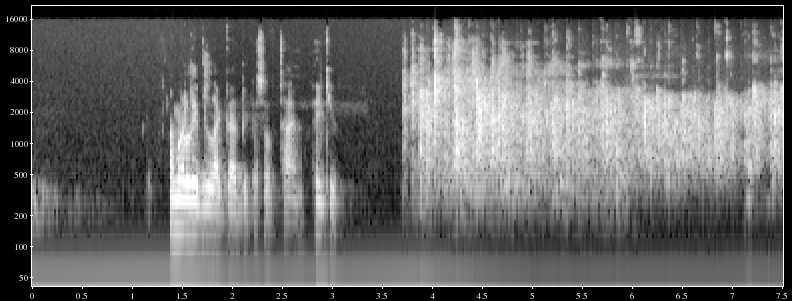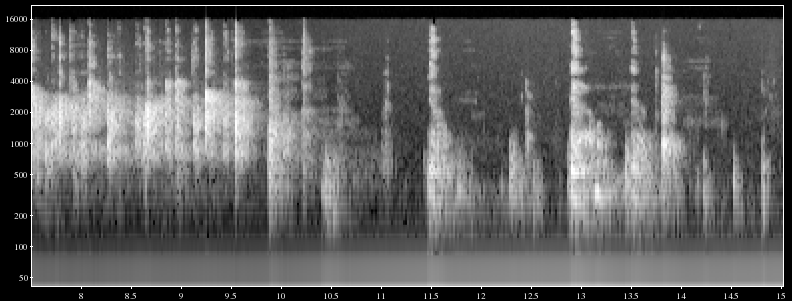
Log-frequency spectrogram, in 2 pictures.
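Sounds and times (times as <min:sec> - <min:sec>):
audience applauding: 0:03.7 - 0:10.7.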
